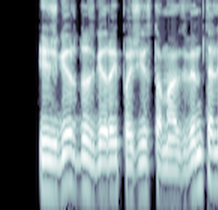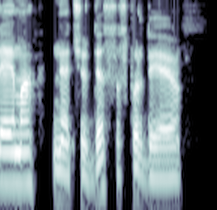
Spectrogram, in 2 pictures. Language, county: Lithuanian, Alytus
